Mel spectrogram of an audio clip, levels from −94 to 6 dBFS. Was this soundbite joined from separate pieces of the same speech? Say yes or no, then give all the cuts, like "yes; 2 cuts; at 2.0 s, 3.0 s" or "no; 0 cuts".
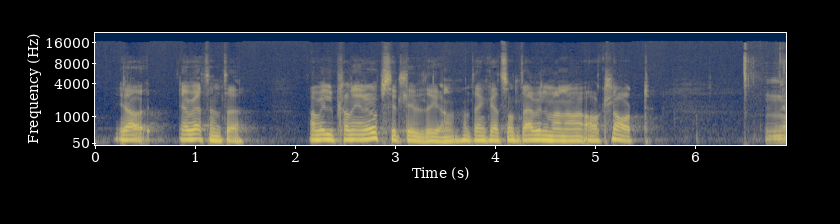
no; 0 cuts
